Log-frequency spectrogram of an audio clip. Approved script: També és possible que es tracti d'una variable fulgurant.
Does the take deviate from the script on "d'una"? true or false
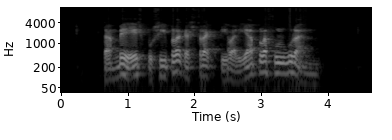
true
